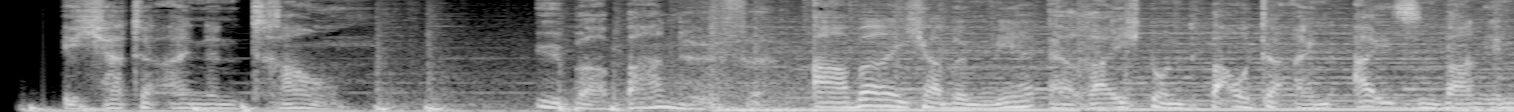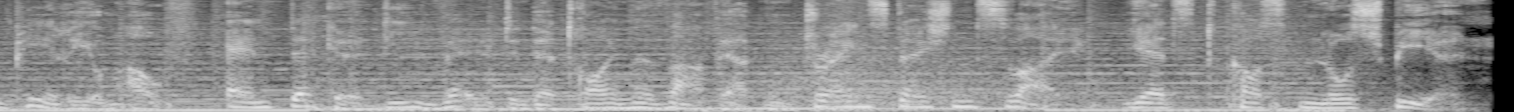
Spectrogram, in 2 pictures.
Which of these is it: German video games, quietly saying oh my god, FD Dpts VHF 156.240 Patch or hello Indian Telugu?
German video games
